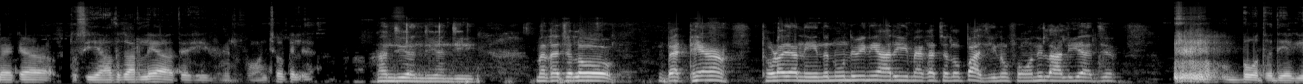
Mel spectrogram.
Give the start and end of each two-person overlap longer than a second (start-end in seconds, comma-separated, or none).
none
